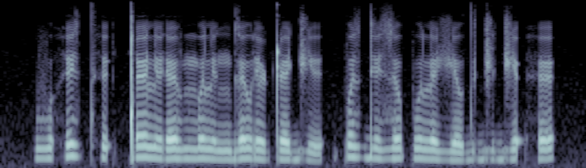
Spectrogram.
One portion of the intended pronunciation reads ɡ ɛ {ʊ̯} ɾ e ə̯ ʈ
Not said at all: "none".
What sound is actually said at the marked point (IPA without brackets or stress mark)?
ʊ̯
